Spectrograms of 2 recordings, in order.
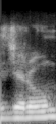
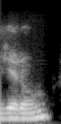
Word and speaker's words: Jerome: Sometimes I say Jerome and sometimes I say Jerome because I live in the Netherlands and here the J is pronounced as Ye.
